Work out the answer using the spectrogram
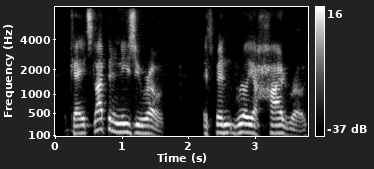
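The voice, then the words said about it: Boston accent. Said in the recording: “I'm the guy from Hawaii with this Boston accent.”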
